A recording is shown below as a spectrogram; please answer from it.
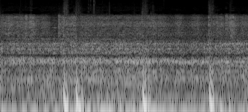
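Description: Motorcycle running at low parade speed, heard through a bike-mounted camera as a loud, steady noise. From about half a second in, a few sharp knocks come through, loud enough to clip.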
